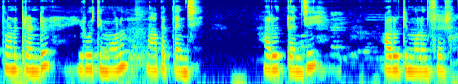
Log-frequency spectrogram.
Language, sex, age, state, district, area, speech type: Tamil, female, 18-30, Tamil Nadu, Dharmapuri, rural, spontaneous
